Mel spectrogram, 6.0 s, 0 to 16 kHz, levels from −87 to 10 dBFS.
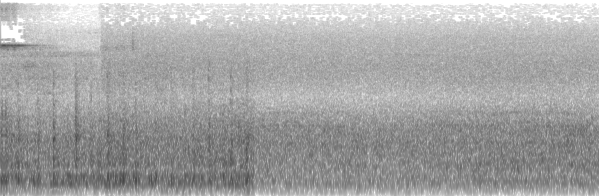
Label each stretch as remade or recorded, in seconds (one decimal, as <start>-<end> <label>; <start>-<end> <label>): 0.0-6.0 recorded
